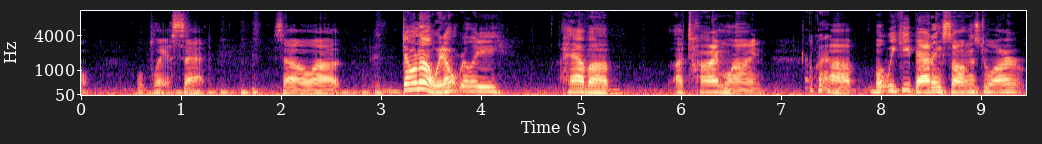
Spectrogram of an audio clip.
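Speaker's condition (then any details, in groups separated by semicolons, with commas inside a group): No condition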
